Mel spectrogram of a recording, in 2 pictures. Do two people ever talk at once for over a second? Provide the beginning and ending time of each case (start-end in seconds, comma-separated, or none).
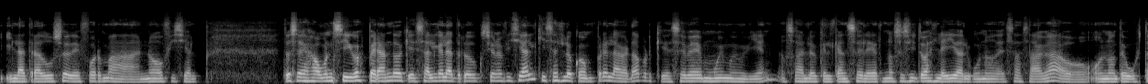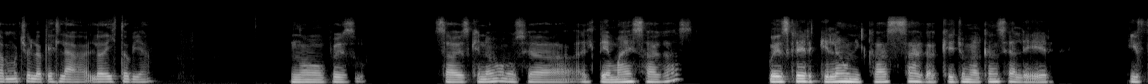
none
